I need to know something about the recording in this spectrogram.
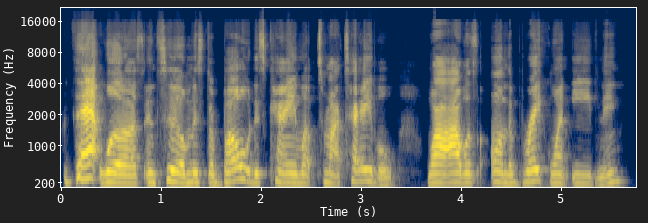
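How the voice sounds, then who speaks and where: A woman narrating a first-person story aloud in an expressive, confiding, emphatic way. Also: medium pitch, moderate pace.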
